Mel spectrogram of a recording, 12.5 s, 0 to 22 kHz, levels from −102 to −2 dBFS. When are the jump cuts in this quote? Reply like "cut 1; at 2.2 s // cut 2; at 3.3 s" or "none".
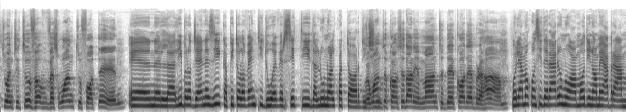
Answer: cut 1; at 3.8 s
